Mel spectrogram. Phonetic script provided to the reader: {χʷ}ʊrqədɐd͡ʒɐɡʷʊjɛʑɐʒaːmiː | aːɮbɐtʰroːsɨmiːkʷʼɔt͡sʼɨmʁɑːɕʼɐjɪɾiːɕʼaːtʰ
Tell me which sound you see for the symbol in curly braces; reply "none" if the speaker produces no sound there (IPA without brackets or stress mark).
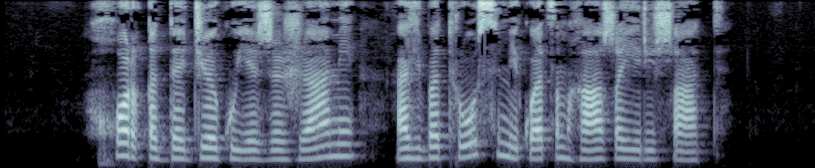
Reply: χʷ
